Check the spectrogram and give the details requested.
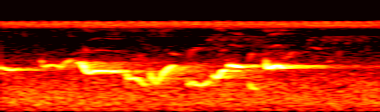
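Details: Straw-headed bulbul song: a smooth flowing whistle wavering up and down, with a few louder looping notes, clean and clear against quiet background.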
